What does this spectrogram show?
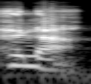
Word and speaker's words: Hüller: Sandra, oh God, now I have to look up how to pronounce her name again. She's German. German. Sandra Hüller.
